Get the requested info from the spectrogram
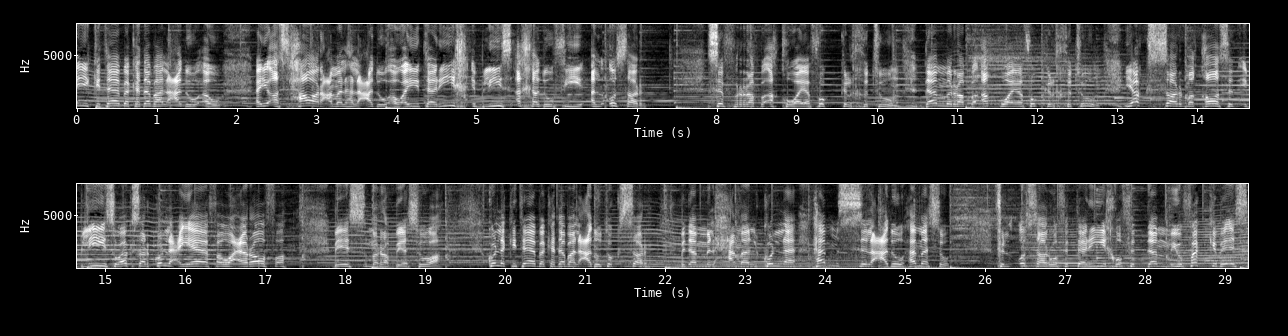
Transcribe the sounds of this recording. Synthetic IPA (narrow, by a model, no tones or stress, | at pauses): ʔæjːkɪt̪æːbækæt̪æbhælʕad̪wʔæw | ʔæjːʔɑsˤħɑːɾˤʕamælhælʕad̪wʔæwʔæjːt̪æːɾiːxʔɪbliːsʔæxæd̪ufiʔælʔʊsɑɾˤ | sˤɨfɾɾˤɑbːʔɑqwæjæfʊkːɪlxʊt̪uːmd̪æmːɾˤɑbːʔɑqwæjæfʊkːɪlxʊt̪uːmjæksɑɾˤmɑqɑːsˤɨd̪ʔɪbliːswɪʔaksɑɾˤkolːʕejæːfæwɪʕeɾˤɑːfɑ | bɪʔɪsmɾˤːɑbːjæsuːʕ | kʊlːkɪt̪æːbækæt̪æbælʕad̪wt̪ʊksɑɾˤbɪd̪æmːɪlħamælkʊlːhæmsɪlʕad̪ʊɦæmæso | filʔosɑɾˤwɪfit̪ːæːɾiːxweɪfid̪ːæmːjʊfækːbɪʔɪsm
